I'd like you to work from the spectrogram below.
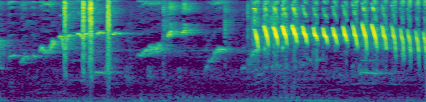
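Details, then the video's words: White-rumped shama, a kept songbird being tested for mental strength alongside neighbours' birds, gives soft scattered whistles, then a loud, fast, even run of high repeated notes, about three per second, with a faint low hum underneath. "test mental burung murai batu bersama teman teman"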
